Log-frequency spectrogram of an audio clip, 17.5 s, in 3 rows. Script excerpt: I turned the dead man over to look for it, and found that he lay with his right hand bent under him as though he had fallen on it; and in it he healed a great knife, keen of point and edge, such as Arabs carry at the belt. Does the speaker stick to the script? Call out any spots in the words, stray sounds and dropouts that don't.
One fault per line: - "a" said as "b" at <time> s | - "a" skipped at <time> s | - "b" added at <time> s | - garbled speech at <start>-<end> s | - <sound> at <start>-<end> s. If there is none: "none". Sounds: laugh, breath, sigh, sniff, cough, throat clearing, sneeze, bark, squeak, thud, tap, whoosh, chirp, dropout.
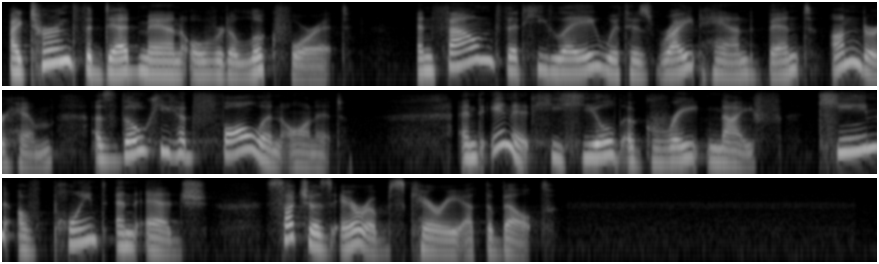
none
